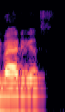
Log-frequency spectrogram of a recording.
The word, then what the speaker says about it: various: So you pronounce it parents and people pronounce it various.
